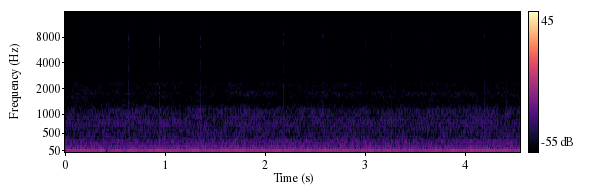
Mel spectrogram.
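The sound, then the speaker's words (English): Faint finger taps on a mobile phone placed far away from the microphone, roughly ten light clicks in an irregular pattern, barely rising above a steady low rumble of background noise, with no one talking. “And it's interesting because I think my my microphone on my phone is picking up some of the you know signal so like I can tap the phone, which is far away from my microphone, and it gets some signal.”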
